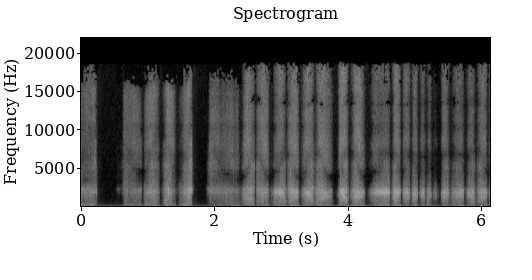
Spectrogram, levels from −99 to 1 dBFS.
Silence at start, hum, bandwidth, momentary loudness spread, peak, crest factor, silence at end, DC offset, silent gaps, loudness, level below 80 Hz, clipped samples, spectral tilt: 0 s; none; 19 kHz; 11 LU; -20 dBFS; 20 dB; 0 s; under 0.1%; none; -37 LUFS; -68 dBFS; under 0.1%; -1 dB/octave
